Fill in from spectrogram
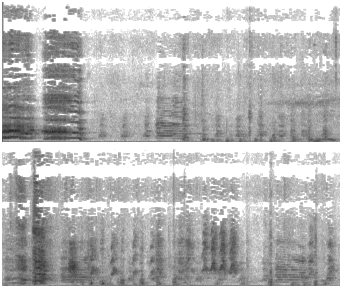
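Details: Hint rooster calling: a loud harmonic, slightly rising call in the first second and another short burst near the middle, with scattered clucks and rustling between them over a steady low hum.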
